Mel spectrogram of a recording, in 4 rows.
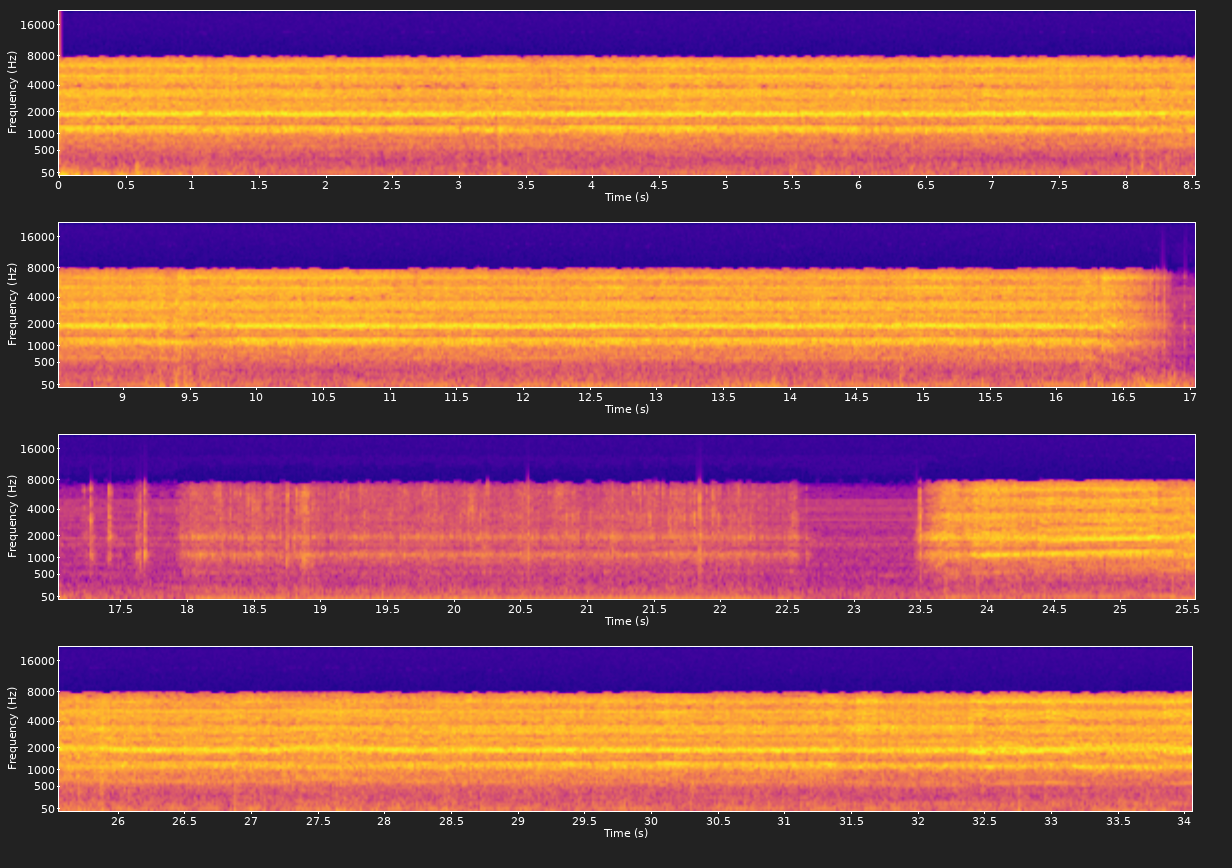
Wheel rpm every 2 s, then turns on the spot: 160, 160, 160, 160, 160, 160, 160, 160, 40, 20, 10, 30, 150, 160, 160, 160, 160.
18-22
